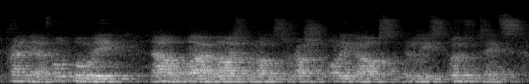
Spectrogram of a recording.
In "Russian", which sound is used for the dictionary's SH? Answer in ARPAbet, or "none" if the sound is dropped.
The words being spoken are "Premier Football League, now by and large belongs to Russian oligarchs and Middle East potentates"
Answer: SH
